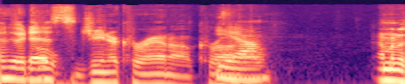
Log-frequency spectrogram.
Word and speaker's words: Carano: Oh, Gina Carano. Yeah. I'm going to spell it wrong.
